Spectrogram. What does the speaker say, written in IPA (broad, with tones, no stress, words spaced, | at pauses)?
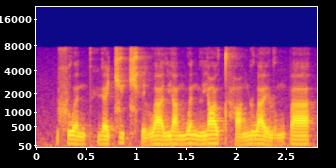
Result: ʂwə˨˩n pʰɥɛ˧˥t͡ɕy˥˩t͡ɕʰi˩ lwä˥˧ljä˥˧ mwə˥˩nljɑ˥ʊ̯t̪ʰɑ˧˥ŋ ɻwa˥˩ɪ̯ɻʊ˧˥ŋpä˥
